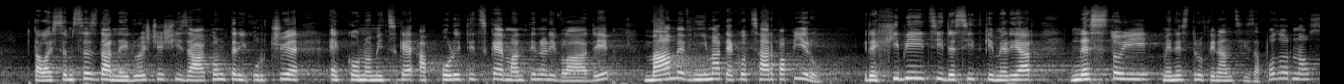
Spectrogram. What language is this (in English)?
Czech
